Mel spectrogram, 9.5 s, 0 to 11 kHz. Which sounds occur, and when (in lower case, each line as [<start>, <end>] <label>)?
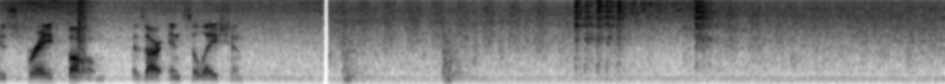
[0.00, 9.45] mechanisms
[0.00, 9.45] spray
[1.30, 2.43] man speaking
[6.91, 7.15] generic impact sounds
